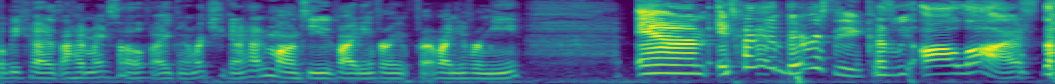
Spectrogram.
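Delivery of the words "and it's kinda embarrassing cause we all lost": laughing. Real, not acted. Embarrassed laugh at losing.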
